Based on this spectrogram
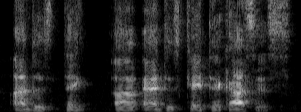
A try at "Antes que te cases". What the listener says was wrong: No antes. Antes is English. Remember your vowels. Antes.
